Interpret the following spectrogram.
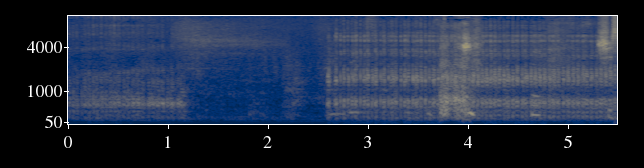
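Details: Female Chihuahua growling indoors, behaving submissive and aggressive at once while a person tries to take something from her; rough grumbling growl starting after a short quiet gap, rising louder toward the end, with a woman speaking softly.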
